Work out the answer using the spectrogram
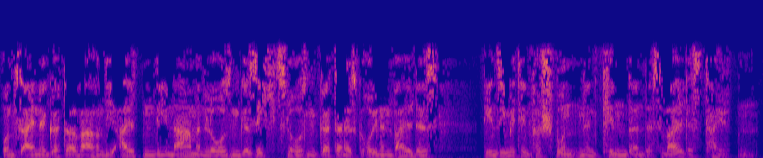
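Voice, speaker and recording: Give me a very husky, deep male audiobook narrator with a dry, dull sound. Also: measured pace, no echo. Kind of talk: scripted narration.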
